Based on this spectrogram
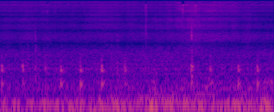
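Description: Rapid, steady knocking, about five a second, over heavy low rumble while a car creeps and turns.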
